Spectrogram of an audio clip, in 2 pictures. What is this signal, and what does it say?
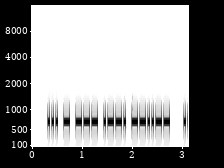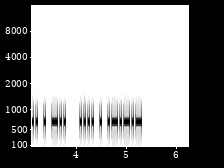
Morse code, heard as a keyed tone, about 32 wpm, 700 Hz. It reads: STOP, SED HE.
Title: Sentences from Top 300 Words and Abbreviations 30wpm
